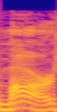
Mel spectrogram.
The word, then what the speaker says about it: Maher: And in the days afterward, then, Catherine Marr, spelled like Bill Maher, but I don't think any relation, came under fire for all of her past social media posts, some of which were deeply progressive.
